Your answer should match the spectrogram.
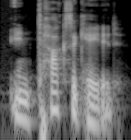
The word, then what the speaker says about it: intoxicated: Or words like intensive, intoxicated. We have the stress after the NT. We pronounce the T like a pure T.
